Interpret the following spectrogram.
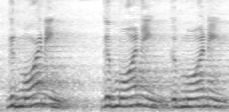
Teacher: cái âm đầu tiên thì âm đờ không đọc là good morning nữa. Và chúng ta bỏ đi luôn ạ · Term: omit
